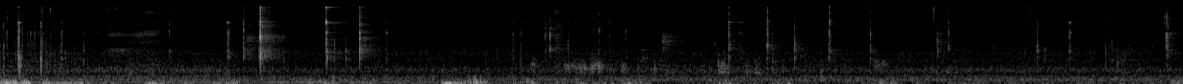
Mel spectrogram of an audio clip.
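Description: Faint, irregular small clicks and taps of hands handling small hard objects, over a low rustle.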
